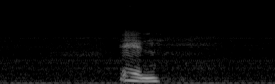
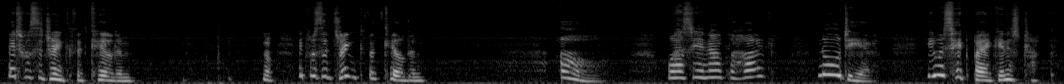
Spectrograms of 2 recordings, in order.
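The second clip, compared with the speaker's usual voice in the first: attempted Irish accent, wobbling; muddled Irish accent; 6 semitones higher than usual. Vlogger quoting two movie characters, muddled Irish accent. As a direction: put on a shaky attempt at Irish. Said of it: "getting my accent to muddle up".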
